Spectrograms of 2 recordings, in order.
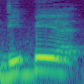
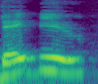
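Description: First: It is said in a Montana-style accent. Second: It is said in the speaker's plain accent.

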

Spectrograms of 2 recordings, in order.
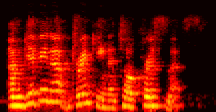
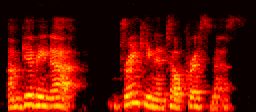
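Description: First: It is said without a pause after "giving up." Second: There is a pause after "giving up."

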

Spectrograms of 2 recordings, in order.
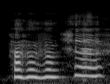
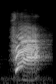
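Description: First: The laugh is quiet and unenthusiastic. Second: The laugh is a loud yell.

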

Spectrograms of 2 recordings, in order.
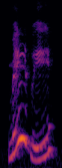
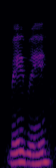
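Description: First: It is said in an eager, positive way. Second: It is said in a reluctant, doubtful way. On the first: The speaker will probably go. "then you're probably going" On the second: The speaker will probably not go. "you're probably not going"

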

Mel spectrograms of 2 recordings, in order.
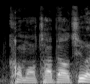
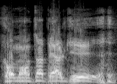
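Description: First: It is said in a plain classroom accent. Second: It is said in a French Canadian hockey-player accent.

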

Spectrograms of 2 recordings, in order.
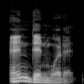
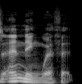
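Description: First: Ending is said without its final g sound. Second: Ending is said with its final g sound.

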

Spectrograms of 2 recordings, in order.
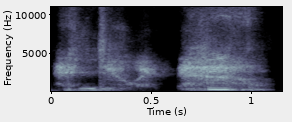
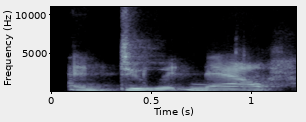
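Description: First: It is said in a whisper. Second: It is said in a normal speaking voice.

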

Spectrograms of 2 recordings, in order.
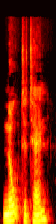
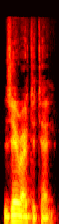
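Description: First: It is said in a British English accent. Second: It is said in an American English accent. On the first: "I'll say it first in English" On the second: "And then I'll say it in American"

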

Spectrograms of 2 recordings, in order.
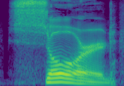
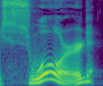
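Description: First: The W sound is silent before the vowel. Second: The W sound is pronounced before the vowel. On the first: The speaker calls it right. "I didn't pronounce the W" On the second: The speaker calls it wrong. "I don't say sword"

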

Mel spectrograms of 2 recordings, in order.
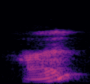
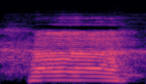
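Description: First: The voice rises at the end like a question. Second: The voice falls at the end like a statement.

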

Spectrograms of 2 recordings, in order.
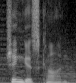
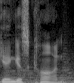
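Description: First: The name is said the Mongolian way. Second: The name is said the common English way. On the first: "the way it's pronounced in Mongolia" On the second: "I'll be pronouncing his name Genghis Khan"

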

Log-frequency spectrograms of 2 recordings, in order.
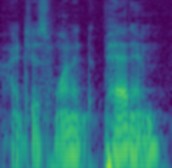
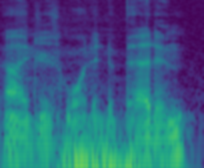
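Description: First: It is said in a normal voice. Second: It is said as a Freddy impression.

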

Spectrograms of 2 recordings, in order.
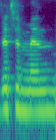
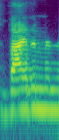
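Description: First: It is said in a non-American accent. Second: It is said in an American accent. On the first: "instead of" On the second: "I have to assume an American"

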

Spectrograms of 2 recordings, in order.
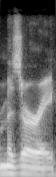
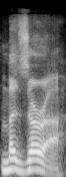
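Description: First: The name is said the way outsiders say it. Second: The name is said the speaker's own local way. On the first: This is how people from elsewhere say it. "as, you know, you foreigners say" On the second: This is how people from the region say it. "It is Missouri"

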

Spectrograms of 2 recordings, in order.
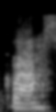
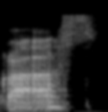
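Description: First: The vowel is short, like in 'ass'. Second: The vowel is long, like in 'arse'. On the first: "on the end of the ass or arse words" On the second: "on the end of the ass or arse words"

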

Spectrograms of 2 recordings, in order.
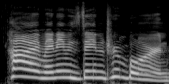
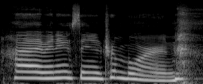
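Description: First: It is said with bright, lively energy. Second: It is said with flat, tired energy.

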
